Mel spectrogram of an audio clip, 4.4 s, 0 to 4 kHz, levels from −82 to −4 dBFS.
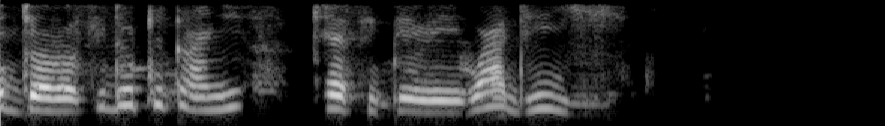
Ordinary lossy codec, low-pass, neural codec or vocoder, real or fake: none; 3.6 kHz; codec, 16 kHz, 4 kbps, X-Codec, HuBERT features, trained on general audio; fake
